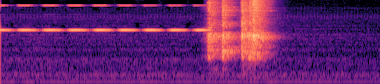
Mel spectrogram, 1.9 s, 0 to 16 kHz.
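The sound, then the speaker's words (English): Rapid, evenly spaced high-pitched beeps from a film camera's self-timer, loaded with Ilford FP4 and shooting through colour filters, end in a short, loud burst of noisy clatter. “So let's give that one a tap. Beep, beep, beep. Beep, beep, beep.”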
